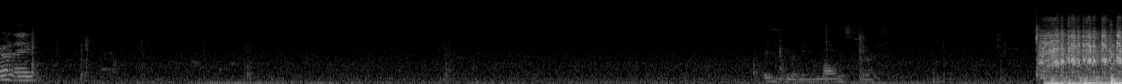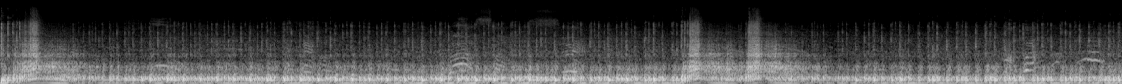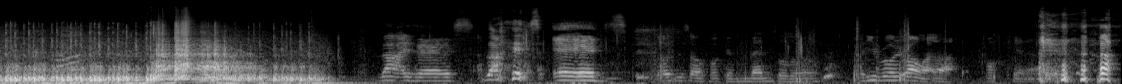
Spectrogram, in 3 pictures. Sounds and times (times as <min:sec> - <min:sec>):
Speech: 0:07.6 - 0:08.9, 0:15.7 - 0:17.1, 0:26.2 - 0:32.9.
